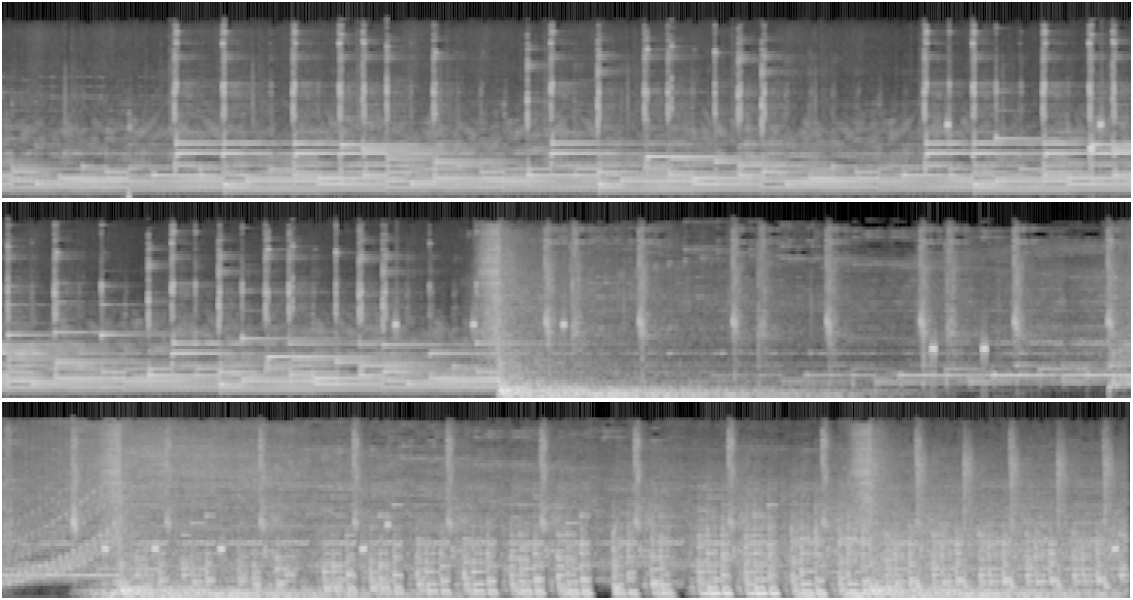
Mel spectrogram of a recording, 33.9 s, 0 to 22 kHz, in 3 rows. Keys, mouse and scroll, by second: 9.3 space, 10.8 ctrl+q, 11.8 double click, 15.0 Delete, 15.8 Delete, 16.7 space, 20.9 shift+click, 22.6 double click, 26.3 shift+Page_Up, 31.6 double click.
